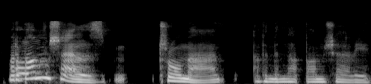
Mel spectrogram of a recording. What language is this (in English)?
Welsh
